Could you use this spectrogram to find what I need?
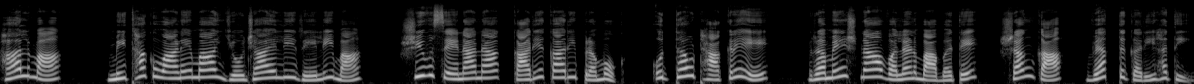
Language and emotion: Gujarati, neutral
